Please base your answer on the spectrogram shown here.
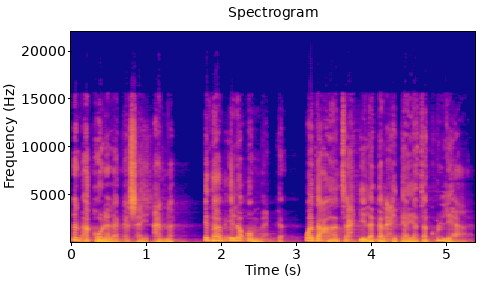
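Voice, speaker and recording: A man's voice: mid-range voice, wildly swooping pitch, fairly quick, darkish tone, long reverb tail. A man voicing an irritable old village woman in a folk tale, scolding and grumbling. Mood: annoyed, refusing. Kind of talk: folk tale character acting.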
